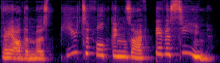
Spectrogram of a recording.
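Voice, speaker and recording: A woman acts out a curious young boy from a storybook, pitched well up and swooping with excitement. He is polite, earnest and full of wonder. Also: normal speed. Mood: polite, admiring. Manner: wide-eyed, earnest, polite.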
